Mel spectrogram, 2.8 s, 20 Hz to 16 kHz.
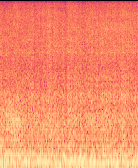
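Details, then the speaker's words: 1982/83 Ford Escort Mk3 1.3L carburettor petrol on road, hot day, windows down: steady deep drone pulling under load with no coughing, banging or misfire despite carburettor's reputation; pulls cleanly. "It's pulling cleanly. I was warned that reading the editorial that the carburettor does not always pull cleanly, but I'm not getting any coughing and banging."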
